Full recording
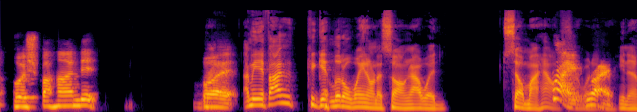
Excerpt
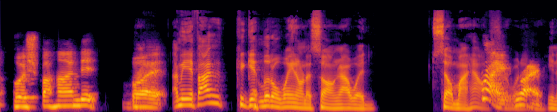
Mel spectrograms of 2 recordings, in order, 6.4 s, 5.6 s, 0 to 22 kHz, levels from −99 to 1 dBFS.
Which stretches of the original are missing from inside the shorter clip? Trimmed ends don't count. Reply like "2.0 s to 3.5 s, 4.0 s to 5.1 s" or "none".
1.1 s to 1.8 s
